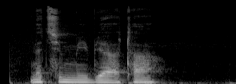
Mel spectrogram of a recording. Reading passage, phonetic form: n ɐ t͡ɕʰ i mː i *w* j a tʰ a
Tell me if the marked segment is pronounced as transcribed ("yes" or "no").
no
